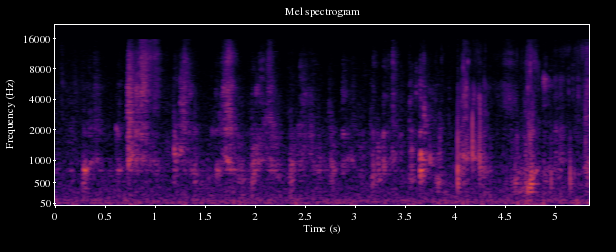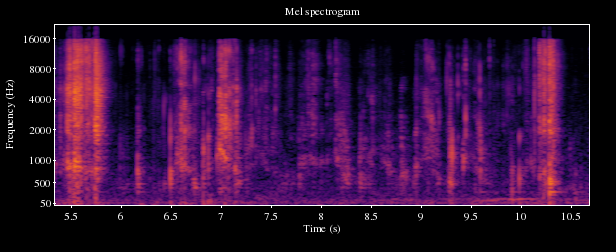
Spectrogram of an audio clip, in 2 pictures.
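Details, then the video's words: A female beagle munches crispy puffed rice; soft chewing opens, followed by loud brittle crunches roughly every second in the second half, with a final sharp bite near the end. "비글 강아지 먹방 : 바삭 쌀 뻥튀기 ( Beagle / Real Sound / Eating Sound / Eating Show / Mukbang / Dog ASMR )"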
